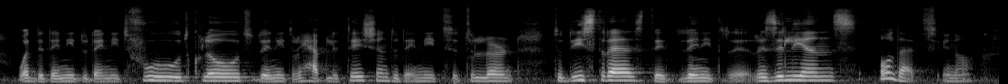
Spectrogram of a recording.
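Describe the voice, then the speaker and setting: Speaking at a moderate pace with hardly any pauses, a woman with an Arabic accent has a very deep, low pitch and a dark, mellow tone, with big swings in loudness and ordinary pitch variation. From Yemen. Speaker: breathing and meditation teacher. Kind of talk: interview.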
